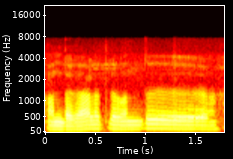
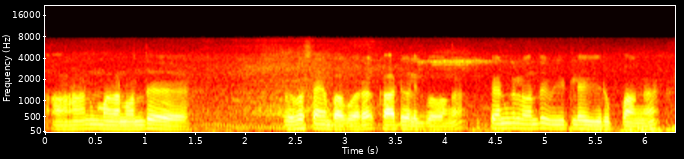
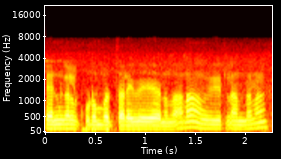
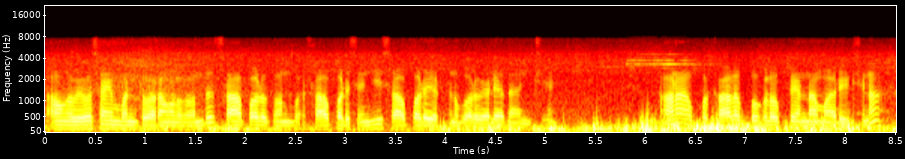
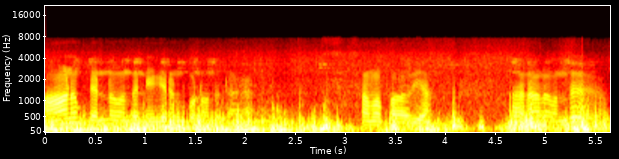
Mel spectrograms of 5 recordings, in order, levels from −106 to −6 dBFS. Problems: background sounds at intervals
